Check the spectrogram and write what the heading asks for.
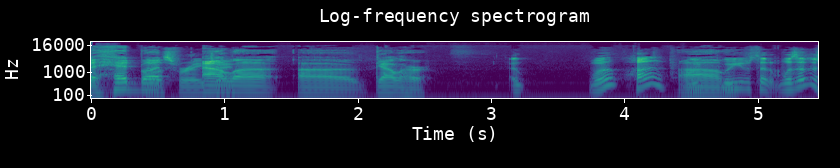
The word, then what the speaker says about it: Gallagher: That's his You were saying Gallagher. That's it. It's his name. Gallagher. It's Gallagher. It's Gallagher. Gallagher. It's pronounced Gallagher.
